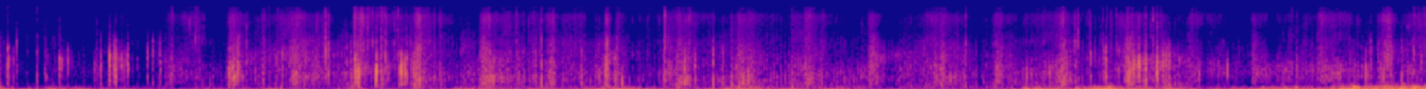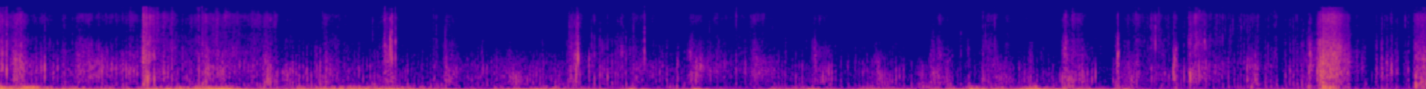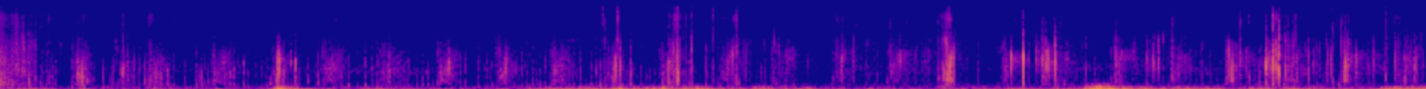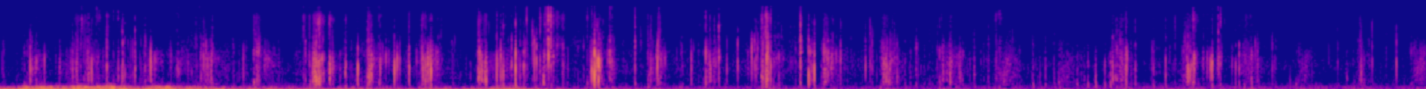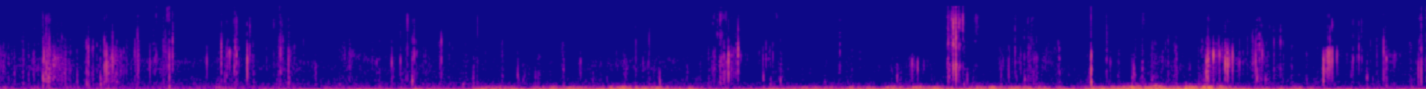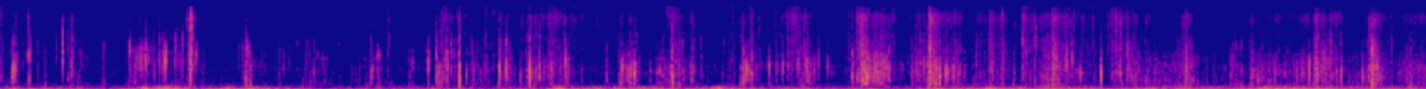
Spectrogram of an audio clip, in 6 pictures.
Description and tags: Walking through hard snow and ice at night, fairly windy.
